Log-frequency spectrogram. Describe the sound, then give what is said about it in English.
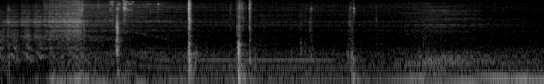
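A car engine hums steadily at low pitch throughout a drive back from Dublin, with a few sharp clicks and ticks from inside the vehicle cutting through; no one speaks. “None of us said a word on the drive back from Dublin.”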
